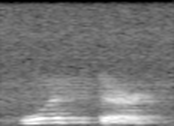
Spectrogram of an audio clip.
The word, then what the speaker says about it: Worcester: our country and I'm going to let is it will you pronounced your last name for me I'm going to butcher it Worcester Worcester see I knew I was going to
